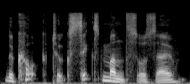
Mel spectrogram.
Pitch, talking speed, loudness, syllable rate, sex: 135 Hz, 190 wpm, -18 LUFS, 4.1 syllables/s, male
